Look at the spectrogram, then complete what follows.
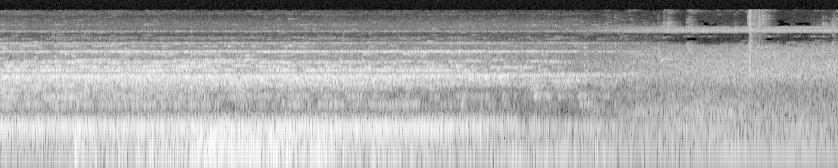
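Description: A vehicle engine running steadily with a low rumble, loudest about two to three seconds in, then fading away over the last few seconds.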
